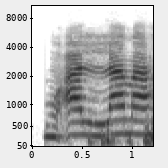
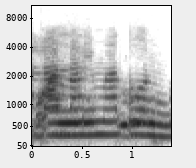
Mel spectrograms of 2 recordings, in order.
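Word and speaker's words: مُعَلِّمَةٌ: Kemudian sampingnya ini Muallamah guru perempuan. Muallimatun perempuan. iya bacanya muallimatun.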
